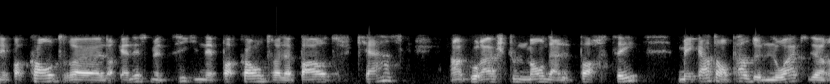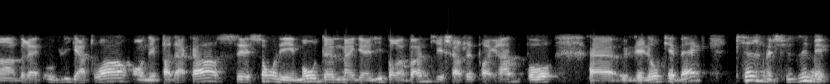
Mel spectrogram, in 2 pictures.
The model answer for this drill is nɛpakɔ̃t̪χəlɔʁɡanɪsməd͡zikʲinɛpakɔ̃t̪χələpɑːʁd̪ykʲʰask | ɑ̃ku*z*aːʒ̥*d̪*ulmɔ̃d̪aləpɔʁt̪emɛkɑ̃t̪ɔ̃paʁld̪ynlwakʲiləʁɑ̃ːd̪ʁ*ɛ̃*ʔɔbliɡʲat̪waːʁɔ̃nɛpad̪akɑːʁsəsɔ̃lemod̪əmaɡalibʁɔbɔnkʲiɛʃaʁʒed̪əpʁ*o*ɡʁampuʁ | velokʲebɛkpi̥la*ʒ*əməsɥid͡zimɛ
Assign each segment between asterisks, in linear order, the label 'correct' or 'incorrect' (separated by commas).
incorrect, incorrect, incorrect, incorrect, correct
